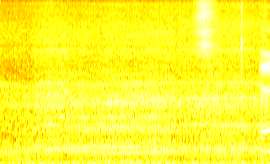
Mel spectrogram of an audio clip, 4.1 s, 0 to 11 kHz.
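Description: A Yamaha XT225 dual-sport motorcycle engine drones steadily and loudly while being ridden, a continuous throaty rumble with a fairly even pitch that holds throughout and no speech over it.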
